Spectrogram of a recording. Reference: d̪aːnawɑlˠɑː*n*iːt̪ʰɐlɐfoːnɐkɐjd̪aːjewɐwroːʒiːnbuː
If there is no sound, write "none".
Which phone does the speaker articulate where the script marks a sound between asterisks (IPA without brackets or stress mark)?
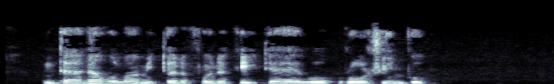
m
